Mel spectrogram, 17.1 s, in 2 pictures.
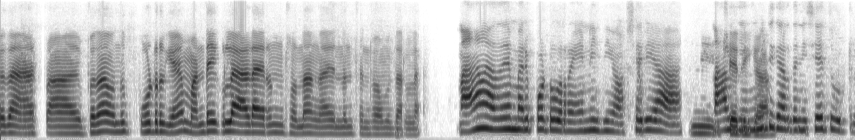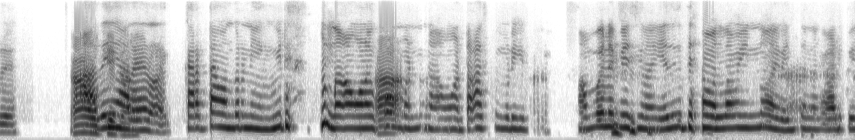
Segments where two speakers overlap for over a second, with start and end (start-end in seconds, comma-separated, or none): none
